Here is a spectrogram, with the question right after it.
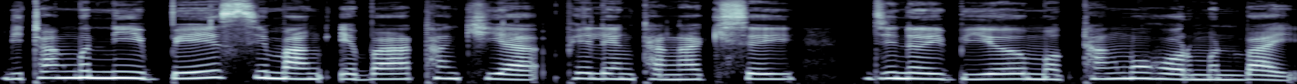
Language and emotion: Bodo, neutral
